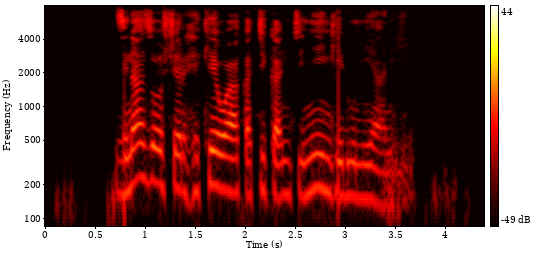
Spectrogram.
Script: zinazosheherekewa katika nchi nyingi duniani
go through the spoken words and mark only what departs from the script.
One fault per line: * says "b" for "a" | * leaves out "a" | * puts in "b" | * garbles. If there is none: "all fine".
all fine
